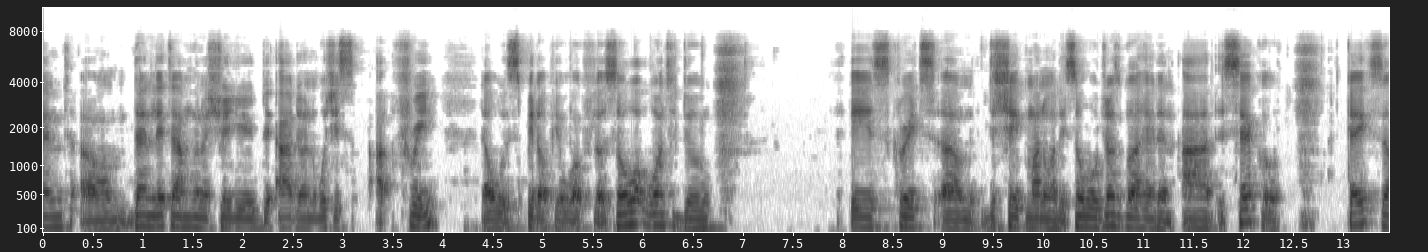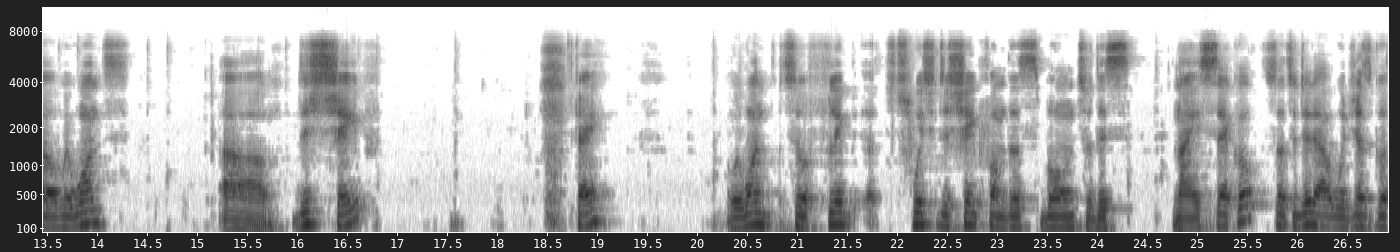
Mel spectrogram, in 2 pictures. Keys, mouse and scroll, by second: 5.2-5.9 shift+middle drag, 5.9 click, 6.3 shift+a, 11.5-12.1 middle drag, 12.1 s, 12.9 KP_1, 13.6 right click, 14.0 right click, 14.5 right click, 15.1 ctrl+Tab, 15.8 right click, 16.2 right click, 16.6 right click, 17.3 scroll down 1, 17.5-19.3 middle drag, 19.3 KP_1, 20.1-23.1 middle drag, 24.2-26.6 middle drag, 26.6 click.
